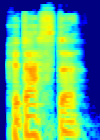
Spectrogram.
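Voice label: "cadastre", British English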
